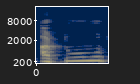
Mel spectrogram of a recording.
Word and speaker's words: अटूट: जैसे ये अटूट था, इसको हम अटूट बोलते हैं, तो ऊ के ऊपर हमने जब उच्चारण किया तो काफ़ी हमने दबाव दिया है।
